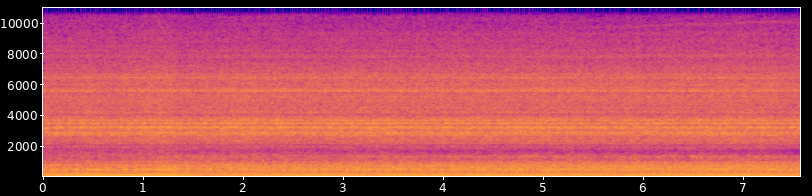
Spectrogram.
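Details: MK7 VW GTI start-up just after installing an Integrated Engineering cold air intake with heat shield on the stock turbo inlet pipe: brief flare settles within a second and a half into a steady, even idle with no misses or rattles; normal.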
